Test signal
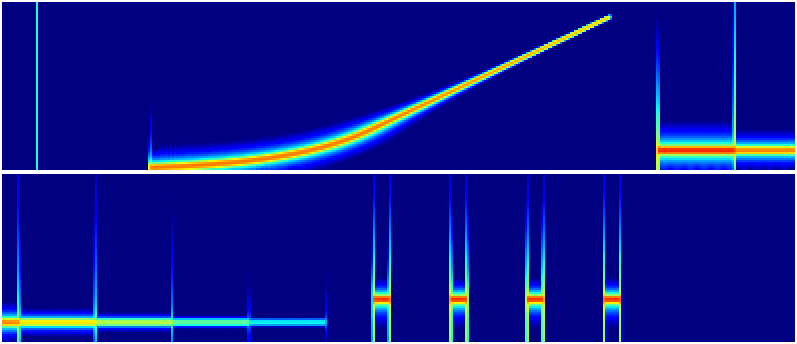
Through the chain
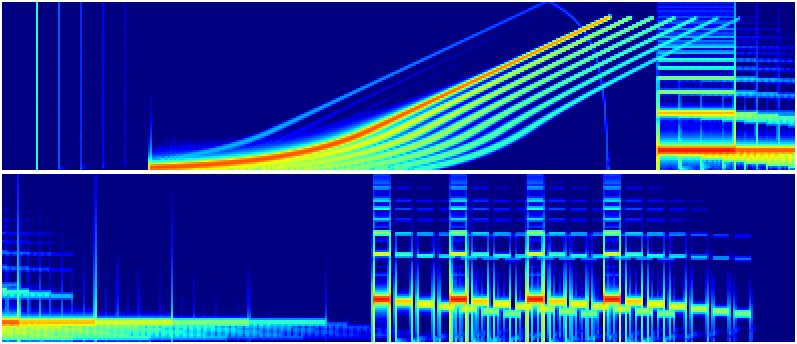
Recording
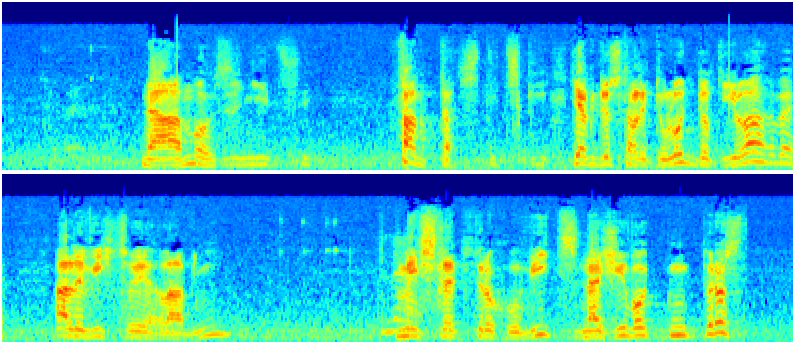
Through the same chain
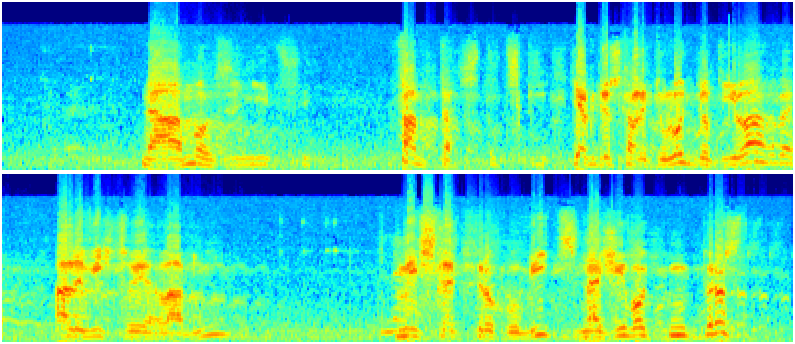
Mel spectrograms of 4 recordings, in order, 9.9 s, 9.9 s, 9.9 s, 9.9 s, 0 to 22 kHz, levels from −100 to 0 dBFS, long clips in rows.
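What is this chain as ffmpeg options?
ffmpeg -i in.wav -filter_complex "[0:a]acontrast=31,asoftclip=type=hard:threshold=-11dB,asplit=7[link_01][link_02][link_03][link_04][link_05][link_06][link_07];[link_02]adelay=136,afreqshift=-57,volume=-19dB[link_08];[link_03]adelay=272,afreqshift=-114,volume=-23.2dB[link_09];[link_04]adelay=408,afreqshift=-171,volume=-27.3dB[link_10];[link_05]adelay=544,afreqshift=-228,volume=-31.5dB[link_11];[link_06]adelay=680,afreqshift=-285,volume=-35.6dB[link_12];[link_07]adelay=816,afreqshift=-342,volume=-39.8dB[link_13];[link_01][link_08][link_09][link_10][link_11][link_12][link_13]amix=inputs=7:normalize=0,volume=-1dB" out.wav

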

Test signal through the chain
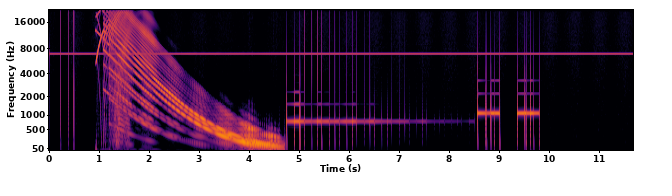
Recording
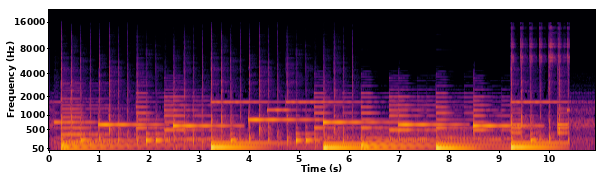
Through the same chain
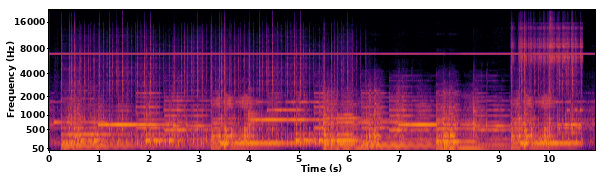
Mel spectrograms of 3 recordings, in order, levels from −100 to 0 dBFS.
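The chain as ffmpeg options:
ffmpeg -i in.wav -filter_complex "[0:a]acrossover=split=240|3000[link_01][link_02][link_03];[link_02]acompressor=threshold=-35dB:ratio=5[link_04];[link_01][link_04][link_03]amix=inputs=3:normalize=0,highshelf=frequency=3900:gain=9.5,aecho=1:1:151.6|262.4:0.631|1,tremolo=f=2:d=0.53,aeval=exprs='0.562*(cos(1*acos(clip(val(0)/0.562,-1,1)))-cos(1*PI/2))+0.224*(cos(2*acos(clip(val(0)/0.562,-1,1)))-cos(2*PI/2))+0.0891*(cos(3*acos(clip(val(0)/0.562,-1,1)))-cos(3*PI/2))+0.0794*(cos(5*acos(clip(val(0)/0.562,-1,1)))-cos(5*PI/2))+0.2*(cos(7*acos(clip(val(0)/0.562,-1,1)))-cos(7*PI/2))':channel_layout=same,asoftclip=type=tanh:threshold=-9dB,aecho=1:1:5.8:0.7,aeval=exprs='val(0)+0.00708*sin(2*PI*7000*n/s)':channel_layout=same,highpass=frequency=190:poles=1,acompressor=threshold=-25dB:ratio=5" out.wav

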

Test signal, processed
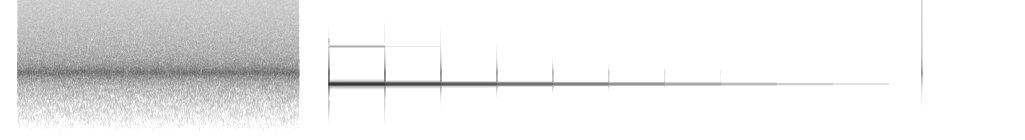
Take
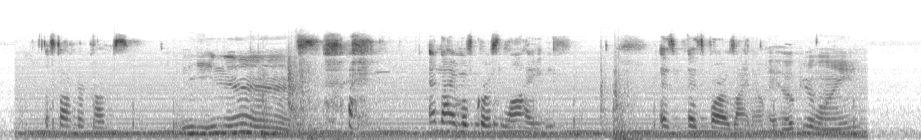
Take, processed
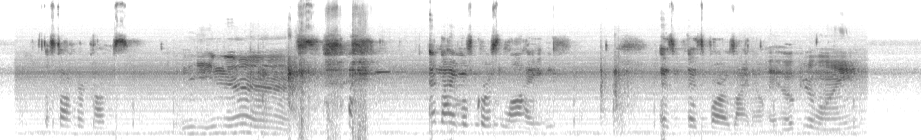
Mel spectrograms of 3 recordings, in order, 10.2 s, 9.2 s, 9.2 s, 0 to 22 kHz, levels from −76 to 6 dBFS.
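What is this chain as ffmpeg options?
ffmpeg -i in.wav -af "highpass=frequency=2600:width_type=q:width=8.3,acontrast=55,volume=-1dB" out.wav

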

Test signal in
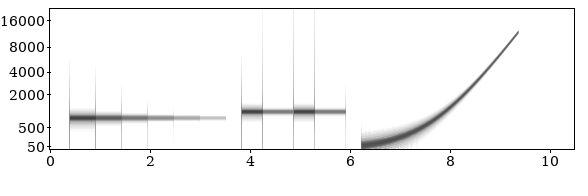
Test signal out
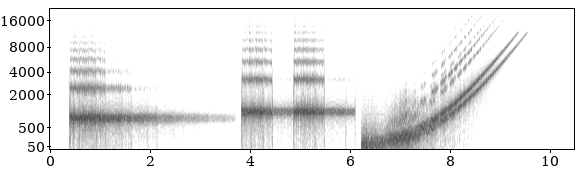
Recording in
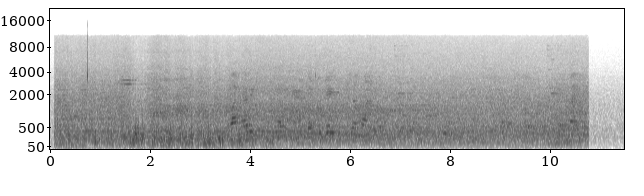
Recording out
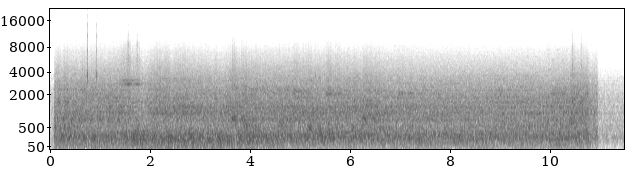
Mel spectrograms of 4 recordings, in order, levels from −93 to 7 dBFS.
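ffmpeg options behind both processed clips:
ffmpeg -i in.wav -af "lowpass=2900,adynamicequalizer=threshold=0.00631:dfrequency=490:dqfactor=1.7:tfrequency=490:tqfactor=1.7:attack=5:release=100:ratio=0.375:range=3.5:mode=cutabove:tftype=bell,aecho=1:1:3.9:0.73,afftfilt=real='hypot(re,im)*cos(2*PI*random(0))':imag='hypot(re,im)*sin(2*PI*random(1))':win_size=512:overlap=0.75,asoftclip=type=tanh:threshold=-30.5dB,aecho=1:1:183:0.631,volume=4dB" out.wav

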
